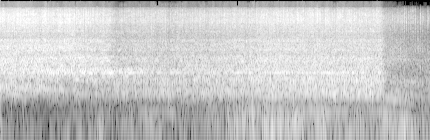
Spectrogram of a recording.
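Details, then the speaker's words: DIY electric skateboard spinning a home fan blade as its propeller: loud rushing air with a steady hum and a faint high whine from the tensioned drive belt under the heavy load. It was quiet with the previous propeller. "now can you hear that noise you know what it is it's the belt now the belt is not liking this propeller considering that belt is under tension"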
